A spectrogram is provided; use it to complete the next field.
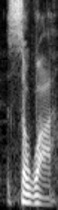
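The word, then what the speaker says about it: Sauget: through January 28th and saga Illinois it's pronounced so wha yes put on the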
